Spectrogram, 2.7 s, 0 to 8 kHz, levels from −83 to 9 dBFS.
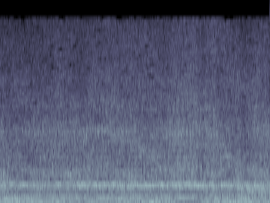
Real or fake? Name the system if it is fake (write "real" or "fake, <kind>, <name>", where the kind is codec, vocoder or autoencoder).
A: fake, autoencoder, DAC-VAE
